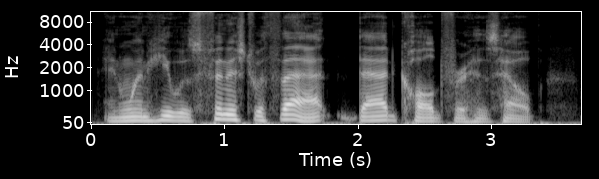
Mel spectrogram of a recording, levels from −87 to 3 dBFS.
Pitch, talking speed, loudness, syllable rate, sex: 105 Hz, 195 wpm, -18 LUFS, 4.8 syllables/s, male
